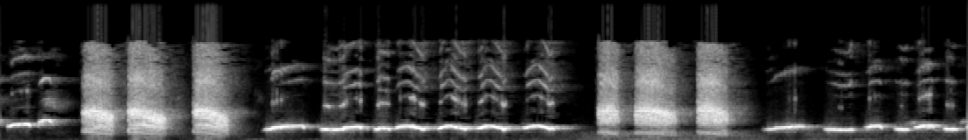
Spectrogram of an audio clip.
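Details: White-rumped shama song used as a morning lure to get other shamas singing, full of harsh 'kretek' bursts. Two loud raspy broadband blasts interrupt a quick series of repeated whistled notes, then more raspy bursts and wavering whistles.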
